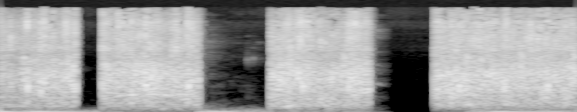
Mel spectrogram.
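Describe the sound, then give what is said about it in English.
Dense, steady audience applause from many hands, clapping for the speaker's mother, comes in loud bursts, cut by abrupt moments of complete silence before the clapping resumes. No one speaks. “Hit the clap for my mom too while you doing that.”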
